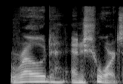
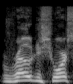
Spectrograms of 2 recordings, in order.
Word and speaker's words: Rohde & Schwarz: So twice now you have said Rohde and Schwarz.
